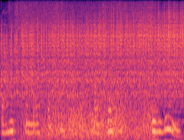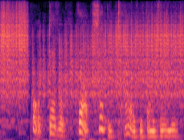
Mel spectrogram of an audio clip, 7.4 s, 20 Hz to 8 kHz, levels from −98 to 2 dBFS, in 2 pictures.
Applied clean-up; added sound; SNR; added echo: none; Coin (dropping) + Hiss; 0 dB; none.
